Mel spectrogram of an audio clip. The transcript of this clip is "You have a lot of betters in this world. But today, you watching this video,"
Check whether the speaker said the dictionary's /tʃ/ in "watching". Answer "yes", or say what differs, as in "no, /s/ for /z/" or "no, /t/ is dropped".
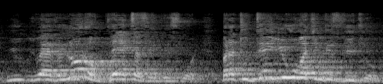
yes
